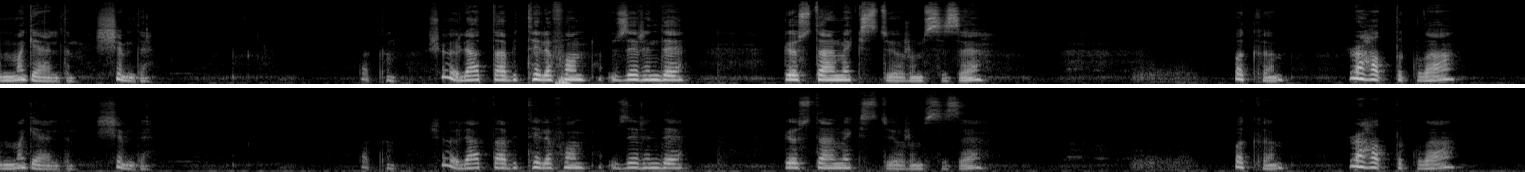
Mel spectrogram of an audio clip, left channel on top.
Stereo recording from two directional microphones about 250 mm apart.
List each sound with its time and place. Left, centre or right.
0.0 s speech: left
3.6 s speech: left
12.3 s speech: centre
